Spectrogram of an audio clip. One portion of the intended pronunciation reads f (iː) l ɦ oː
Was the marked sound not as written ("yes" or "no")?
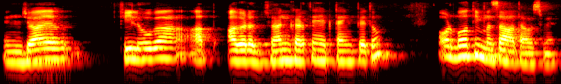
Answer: no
